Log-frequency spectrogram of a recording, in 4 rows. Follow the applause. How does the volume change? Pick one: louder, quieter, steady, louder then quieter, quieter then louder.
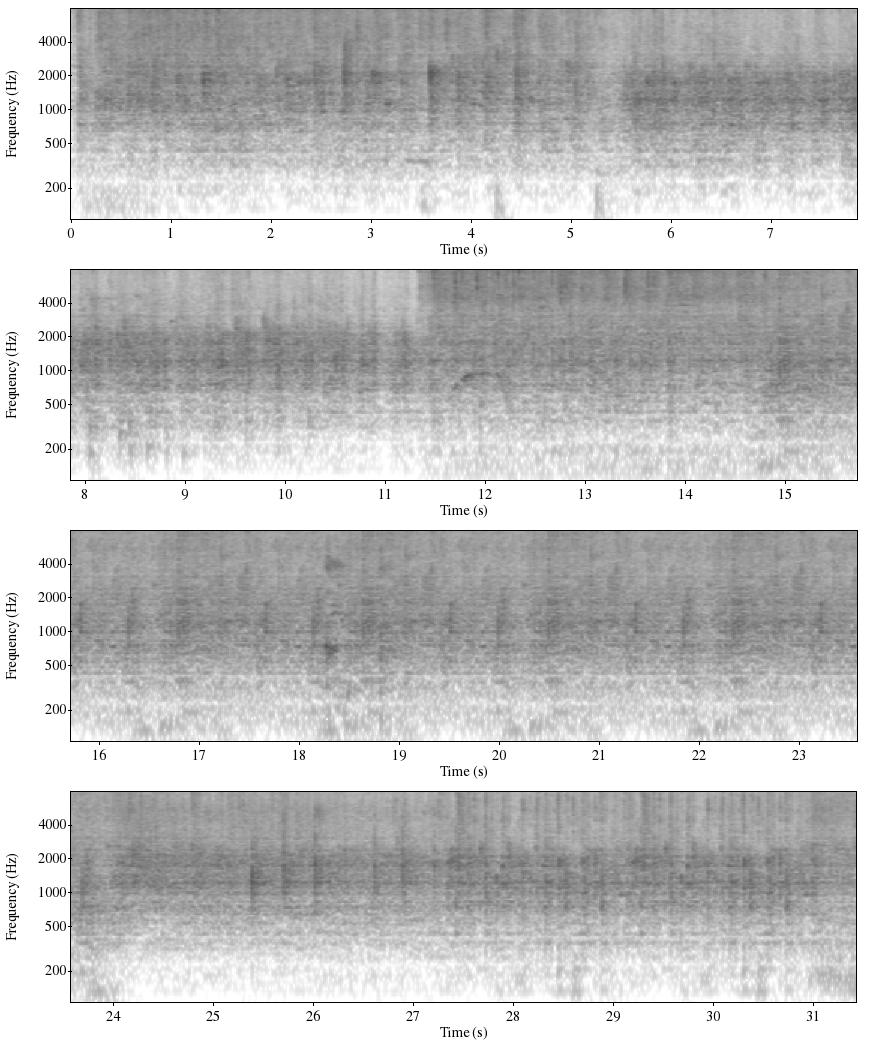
steady.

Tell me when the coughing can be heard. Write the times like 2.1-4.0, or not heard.
8.0-9.2, 18.1-19.1.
